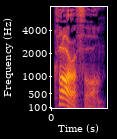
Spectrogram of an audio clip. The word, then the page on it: chloroform: anglais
